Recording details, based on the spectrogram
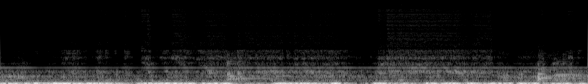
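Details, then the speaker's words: Perseverance Mars rover driving: irregular low bangs, pings and rattles in uneven bursts as its metal wheels roll over rocks, plus a high-pitched scratching the team has yet to explain. Normal wheel rolling noise. "we can hear the bangs pings and rattles from metal wheels rolling over the rocks"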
